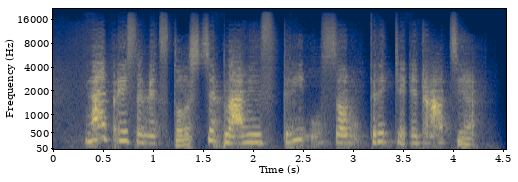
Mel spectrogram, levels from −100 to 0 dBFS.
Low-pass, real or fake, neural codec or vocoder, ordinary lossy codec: 19.8 kHz; fake; codec, 44.1 kHz, 0.9 kbps, DAC; none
